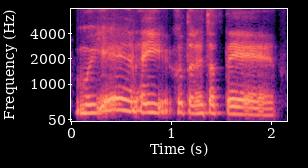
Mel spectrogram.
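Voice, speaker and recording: Chilean teacher lady explaining french words, warm mellow tone, keeps giving examples. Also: fairly high pitch, lively intonation, moderate pace, vocal fry. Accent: Chilean Spanish. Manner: encouraging, explains with lots of examples. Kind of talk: online French lesson.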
